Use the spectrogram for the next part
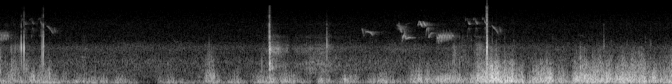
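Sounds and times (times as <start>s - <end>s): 
meadow bunting quick high twittering phrase: 0.0s - 0.6s, 3.6s - 5.1s
gusting wind: 0.0s - 6.7s.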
